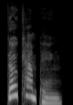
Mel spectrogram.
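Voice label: "go camping", English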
